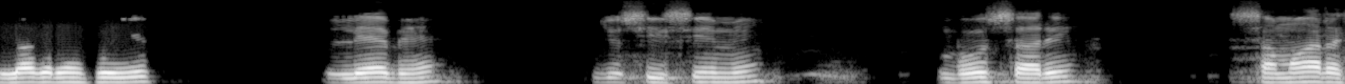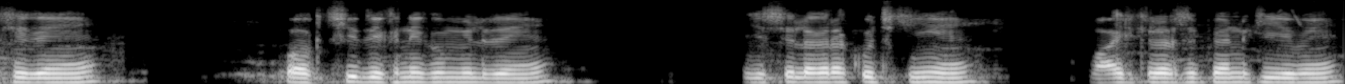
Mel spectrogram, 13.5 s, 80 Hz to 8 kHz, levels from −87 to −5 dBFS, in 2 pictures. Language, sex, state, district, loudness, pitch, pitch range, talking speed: Hindi, male, Bihar, Araria, -17 LUFS, 160 Hz, 155-175 Hz, 150 wpm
